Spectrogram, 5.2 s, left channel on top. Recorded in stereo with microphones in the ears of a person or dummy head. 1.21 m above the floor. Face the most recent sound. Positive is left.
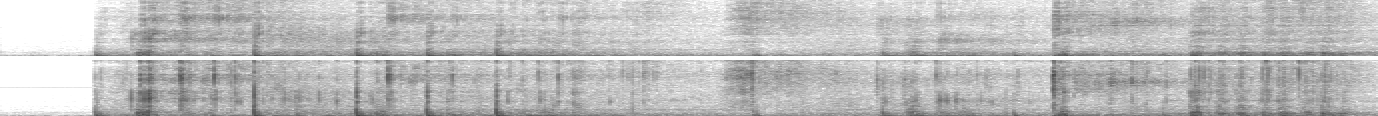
turn(degrees=-40)  # may be behind; listen again after turning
